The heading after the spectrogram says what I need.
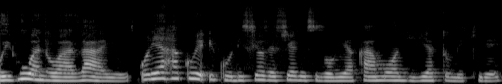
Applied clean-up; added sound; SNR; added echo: neural mask model DeepFilterNet 3.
